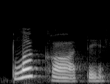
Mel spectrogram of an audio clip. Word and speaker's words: плакати: це слово плакати плакати плакати звучить так само як і плакати але наголос в цім слові припадає на другий склад плакати дзвони дзвони ділимо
